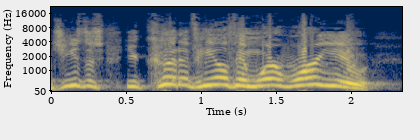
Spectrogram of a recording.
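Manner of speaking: loud, high, upset accusation; frantic reproach. Acted. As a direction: plead and blame, frantically. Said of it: "she's frantic and she's just doesn't really understand".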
